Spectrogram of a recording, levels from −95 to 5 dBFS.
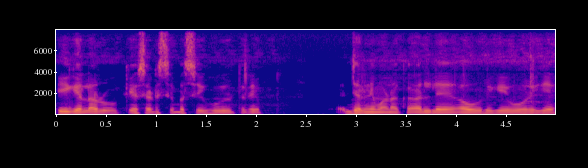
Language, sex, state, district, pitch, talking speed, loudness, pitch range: Kannada, male, Karnataka, Dharwad, 120 Hz, 145 wpm, -37 LUFS, 115-125 Hz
